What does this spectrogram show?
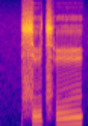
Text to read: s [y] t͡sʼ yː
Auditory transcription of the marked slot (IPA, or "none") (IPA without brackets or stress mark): y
